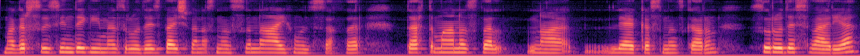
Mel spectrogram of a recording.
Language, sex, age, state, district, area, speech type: Kashmiri, female, 45-60, Jammu and Kashmir, Anantnag, rural, spontaneous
